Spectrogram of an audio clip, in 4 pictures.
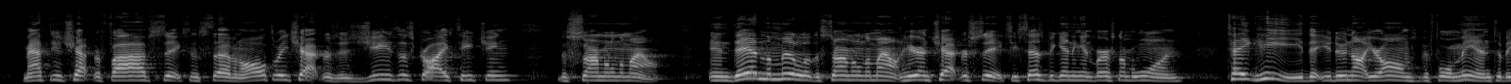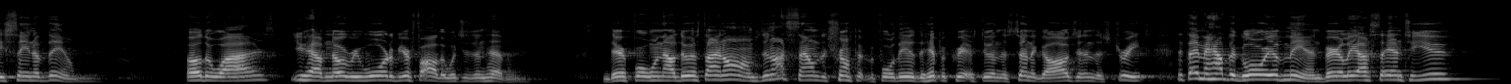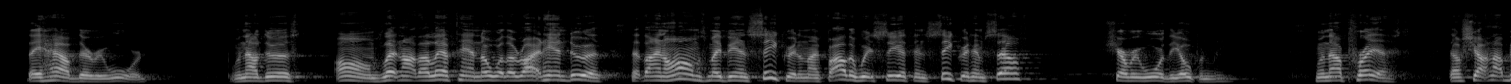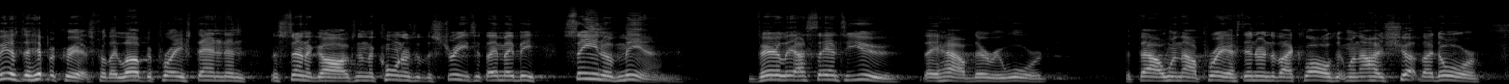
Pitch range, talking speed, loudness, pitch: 175-225 Hz, 200 wpm, -30 LUFS, 195 Hz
